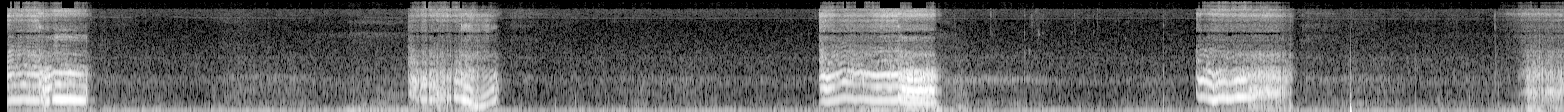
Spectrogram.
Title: Buttercup snoring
